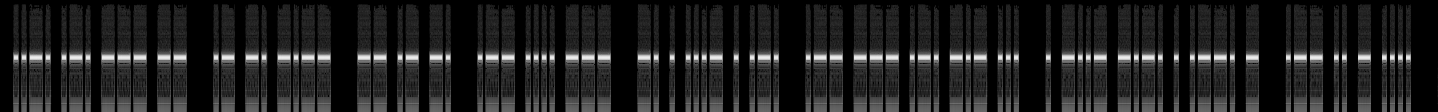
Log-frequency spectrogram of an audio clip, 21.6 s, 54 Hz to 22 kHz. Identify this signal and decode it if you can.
Morse code, heard as a keyed tone, about 20 wpm, 1000 Hz. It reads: FROM ANY MAN WHO NEVER WORKS EXCEPT WITH
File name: qotdfiles / 20wpm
